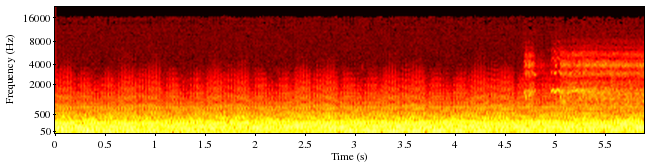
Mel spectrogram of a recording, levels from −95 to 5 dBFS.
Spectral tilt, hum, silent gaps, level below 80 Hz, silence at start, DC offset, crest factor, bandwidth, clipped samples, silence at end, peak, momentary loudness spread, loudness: -9.5 dB/octave; none; none; -18 dBFS; 0 s; under 0.1%; 12 dB; 6 kHz; under 0.1%; 0 s; -2 dBFS; 2 LU; -15 LUFS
